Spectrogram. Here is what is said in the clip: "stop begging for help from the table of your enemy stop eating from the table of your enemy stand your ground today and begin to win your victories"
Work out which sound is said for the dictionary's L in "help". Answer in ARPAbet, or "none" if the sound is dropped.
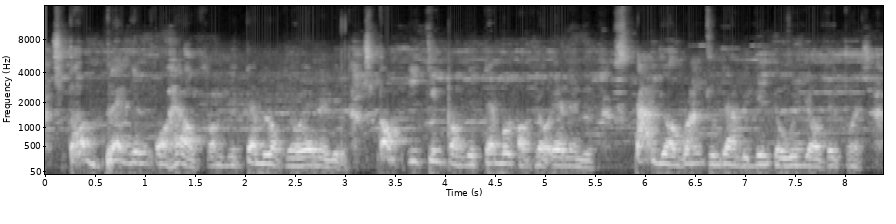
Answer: L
